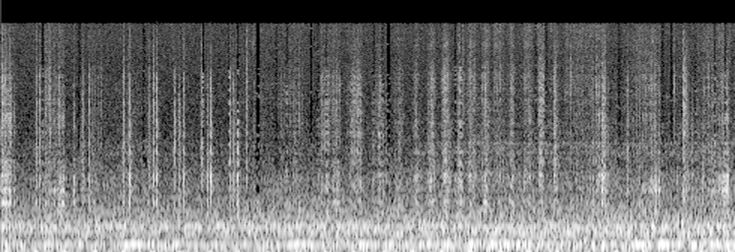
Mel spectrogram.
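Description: Long nails scratch and tap across the raised studs of a green, pyramid-textured faux leather zippered pouch lying flat, with both hands joining in by the end. A continuous run of dry, crisp scratches and light clicks sits over a steady low hum, with brief bright bursts roughly every second at an even level throughout.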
